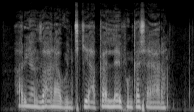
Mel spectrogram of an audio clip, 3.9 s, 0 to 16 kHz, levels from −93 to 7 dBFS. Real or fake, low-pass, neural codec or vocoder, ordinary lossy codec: real; 14.4 kHz; none; none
